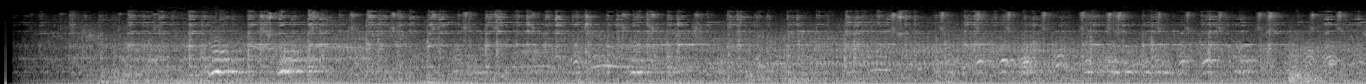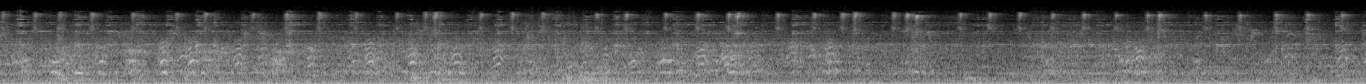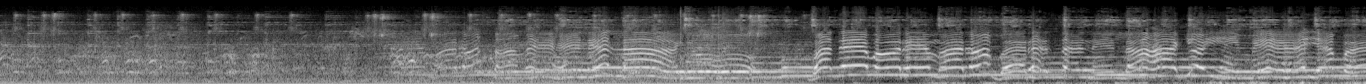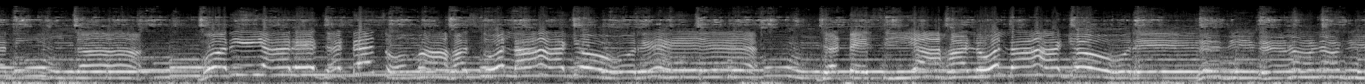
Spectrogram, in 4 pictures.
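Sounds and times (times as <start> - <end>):
music in India: 0.2 - 54.6.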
